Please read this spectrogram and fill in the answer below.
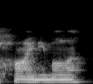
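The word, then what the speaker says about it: Hahnemühle: no sorry German company it's called high anymore or hanim all different pronunciations of it wherever I go so I'll just stick to Heine mullah and then I generally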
